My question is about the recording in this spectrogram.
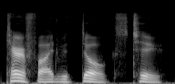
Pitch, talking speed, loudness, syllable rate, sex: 120 Hz, 135 wpm, -19 LUFS, 3.9 syllables/s, male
